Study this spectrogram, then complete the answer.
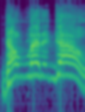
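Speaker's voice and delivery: mock hollered call, very high-pitched. Retelling how Dewey Morton reacted when Cricket reached for the shoebox: imitating someone hollering. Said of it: "old Dewey Morton holler at".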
